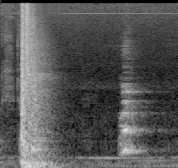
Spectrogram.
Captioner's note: door slam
